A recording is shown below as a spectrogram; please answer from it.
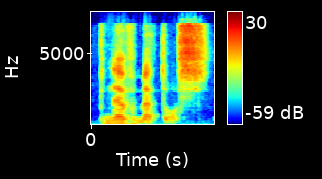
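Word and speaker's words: πνεύματος: sigma on the end so this word is pronounced nevmetos nevmettos means spirit or wind or breath now we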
